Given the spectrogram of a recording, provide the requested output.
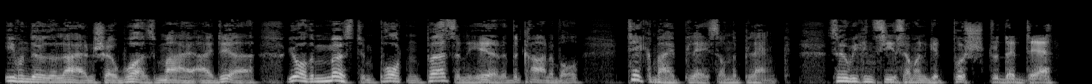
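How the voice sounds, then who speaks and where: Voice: man acting a husky, oily storybook villain. Temper: slippery. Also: medium pitch, very animated, moderate pace, fairly bright tone, dry recording, voice pushed up, exaggerated voice. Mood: oily flattery. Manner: oily, evasive, self-important. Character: scheming theatrical male villain, slippery and cowardly.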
